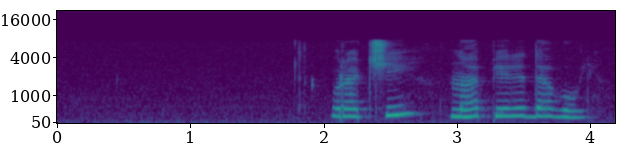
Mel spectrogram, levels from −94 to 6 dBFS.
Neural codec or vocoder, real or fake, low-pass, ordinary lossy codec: none; real; none; none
